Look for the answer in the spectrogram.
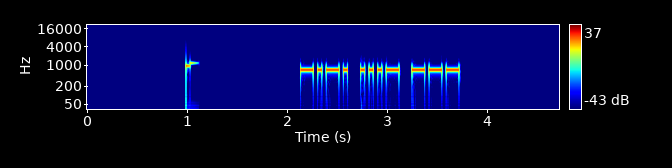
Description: Morse code, heard as a keyed tone, about 28 wpm, 700 Hz. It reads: CVO
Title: USA Call Sign Postfixes - 3 Letters 28wpm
